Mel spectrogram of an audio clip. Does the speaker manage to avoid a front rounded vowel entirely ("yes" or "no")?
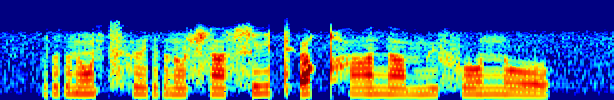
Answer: no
